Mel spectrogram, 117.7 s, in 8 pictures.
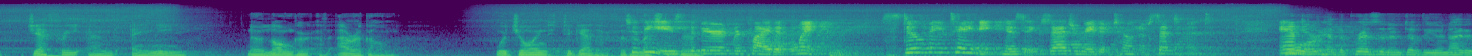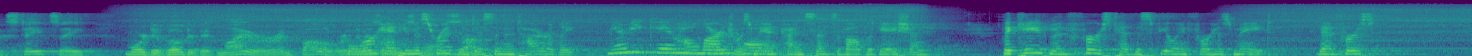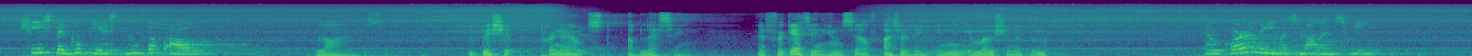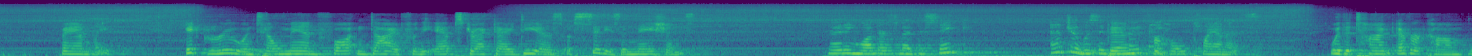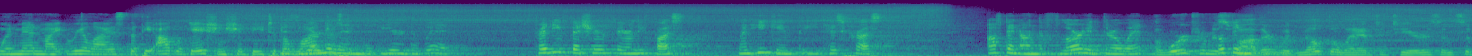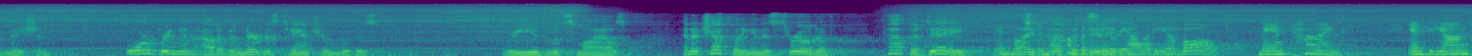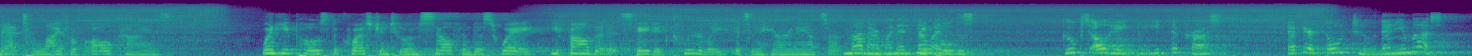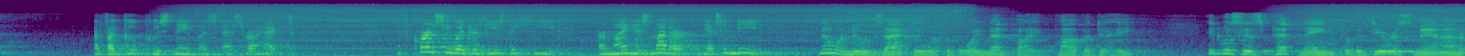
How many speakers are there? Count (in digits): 5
